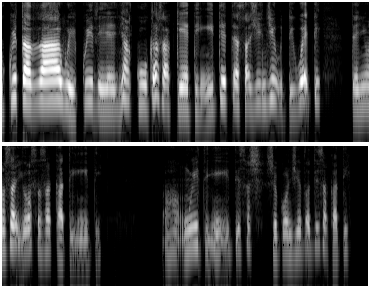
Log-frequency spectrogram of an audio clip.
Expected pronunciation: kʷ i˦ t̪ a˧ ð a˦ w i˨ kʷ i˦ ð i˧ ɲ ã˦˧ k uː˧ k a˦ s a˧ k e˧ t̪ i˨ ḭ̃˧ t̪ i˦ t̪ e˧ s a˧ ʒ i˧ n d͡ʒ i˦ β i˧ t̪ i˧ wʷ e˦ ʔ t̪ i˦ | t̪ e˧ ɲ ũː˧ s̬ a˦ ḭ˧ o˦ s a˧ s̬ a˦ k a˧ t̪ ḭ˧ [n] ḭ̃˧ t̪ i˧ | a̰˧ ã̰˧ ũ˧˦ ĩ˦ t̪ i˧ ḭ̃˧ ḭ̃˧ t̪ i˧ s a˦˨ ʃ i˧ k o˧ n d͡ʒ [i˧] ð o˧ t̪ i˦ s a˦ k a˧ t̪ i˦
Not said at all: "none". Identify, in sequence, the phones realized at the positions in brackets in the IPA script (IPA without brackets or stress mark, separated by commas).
none, i˧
